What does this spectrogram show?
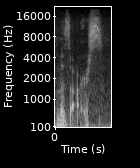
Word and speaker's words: Mazars: so much more at mizar's how they do pretty good right bazaars good job we were talking about the fact that different people pronounce it differently from around the world but it is mizar's okay so Tiffany tell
